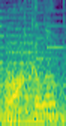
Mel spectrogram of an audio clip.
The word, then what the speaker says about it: Broccolope: I go by Broccolope, that's spelled BROCCOLOPE, and Nate goes by Nate_McKeever.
